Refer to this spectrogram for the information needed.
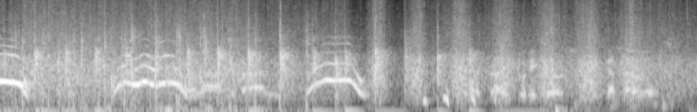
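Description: Steady, loud applause from an audience fills the whole stretch, dense clapping with scattered whoops and cheers rising above it, some high-pitched shouts standing out.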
